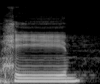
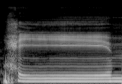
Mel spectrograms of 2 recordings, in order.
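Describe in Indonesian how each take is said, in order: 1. Huruf m di akhir dipotong terlalu pendek. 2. Huruf m di akhir dibunyikan terlalu panjang. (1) "Kalau him itu kurang" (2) "itu kelamaan"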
